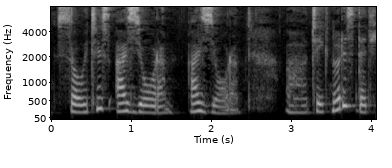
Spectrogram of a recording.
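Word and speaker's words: озёра: So the stress was on the first vowel O, озеро, but now it is on the second vowel Е, and Е, when it is stressed, it turns into Ё.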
